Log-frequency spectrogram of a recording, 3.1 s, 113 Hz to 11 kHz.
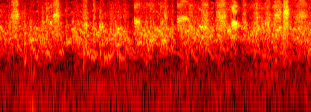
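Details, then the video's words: Two male Australian budgerigars chattering in quick, high chirps, about two notes per second, with bright little whistles and squeaks scattered through the raspy flow. "2 Male Budgies Birds Sounds | Australian Budgies Birds chirping sounds"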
